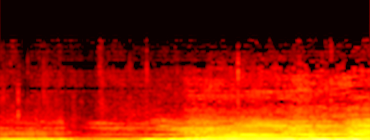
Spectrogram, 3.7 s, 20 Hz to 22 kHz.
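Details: Hereford steers, group of 54, March/April drop, averaging 372.8 kg: a continuous deep lowing that dips, then swells into a louder, rising and wavering bellow with overlapping voices.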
